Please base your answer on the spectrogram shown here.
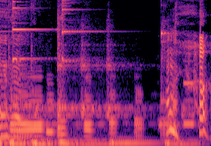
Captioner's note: giggling; laughing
